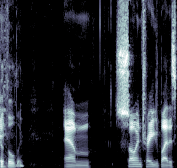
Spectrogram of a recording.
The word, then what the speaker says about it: Cthulhu: The Call of Cthulhu, or Cthulhu, depending how you pronounce it. I say Cthulhu.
